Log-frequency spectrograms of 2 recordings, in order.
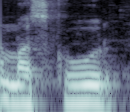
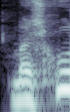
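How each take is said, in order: First: The middle consonant is an s sound. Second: The middle consonant is an sh sound. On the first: The speaker calls it wrong. "हम क्या कहते हैं?" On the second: The speaker calls it right. "मशकूर नाम है।"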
